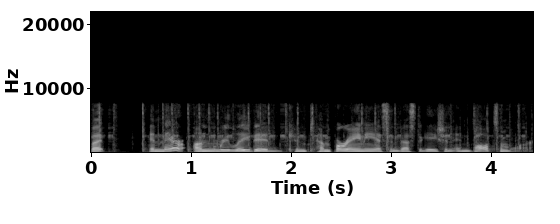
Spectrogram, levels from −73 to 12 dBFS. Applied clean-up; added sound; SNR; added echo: neural mask model RNNoise.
